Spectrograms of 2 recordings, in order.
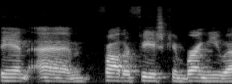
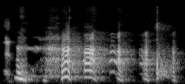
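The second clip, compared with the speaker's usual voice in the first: high laugh; 11 semitones higher than usual. Real, not acted. Joke about dirty old man.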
